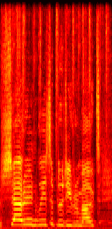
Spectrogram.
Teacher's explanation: it's a very nasal kind of an accent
